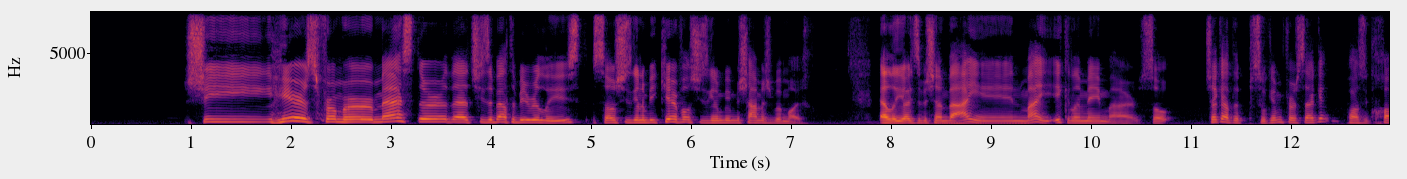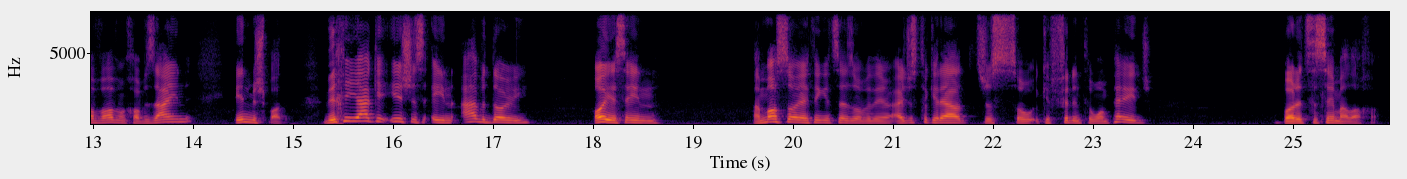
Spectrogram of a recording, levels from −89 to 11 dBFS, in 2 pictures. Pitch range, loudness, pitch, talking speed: 125-175 Hz, -31 LUFS, 150 Hz, 160 wpm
